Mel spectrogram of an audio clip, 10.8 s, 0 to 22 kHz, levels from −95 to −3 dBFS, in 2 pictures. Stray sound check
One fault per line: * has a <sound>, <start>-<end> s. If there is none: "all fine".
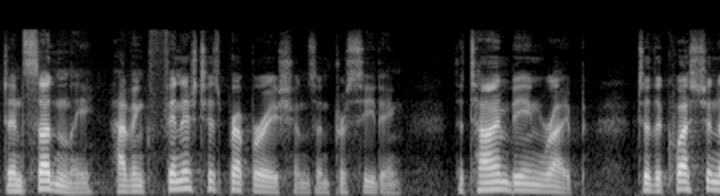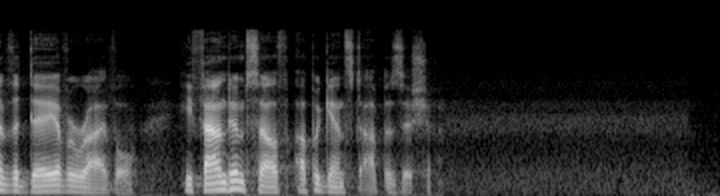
all fine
